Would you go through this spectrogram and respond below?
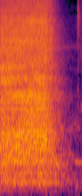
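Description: A hair dryer blows steadily and loudly at close range over freshly painted acrylic craft paint on a wooden Hello Summer door hanger, then its roar tapers and fades as it pulls away near the end.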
